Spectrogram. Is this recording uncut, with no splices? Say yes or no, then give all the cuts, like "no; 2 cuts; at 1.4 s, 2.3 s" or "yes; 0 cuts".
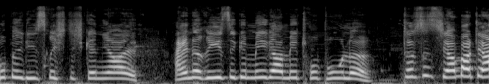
no; 1 cut; at 3.9 s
